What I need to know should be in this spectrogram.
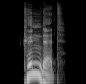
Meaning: inflection of künden: 1. second-person plural present 2. second-person plural subjunctive I 3. third-person singular present 4. plural imperative
- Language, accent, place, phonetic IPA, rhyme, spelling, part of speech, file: German, Germany, Berlin, [ˈkʏndət], -ʏndət, kündet, verb, De-kündet.ogg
